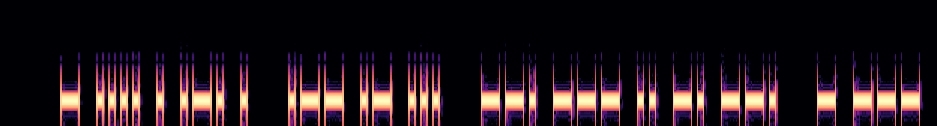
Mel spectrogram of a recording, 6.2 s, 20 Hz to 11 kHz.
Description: Morse code, heard as a keyed tone, about 30 wpm, 700 Hz. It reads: THERE WAS GOING TO
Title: Sets of 5 Words Encore2 30wpm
